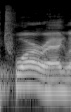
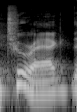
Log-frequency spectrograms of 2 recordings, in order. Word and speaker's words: Touareg: You say Tuareg like the British. I say Touareg. This is an African tribe.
